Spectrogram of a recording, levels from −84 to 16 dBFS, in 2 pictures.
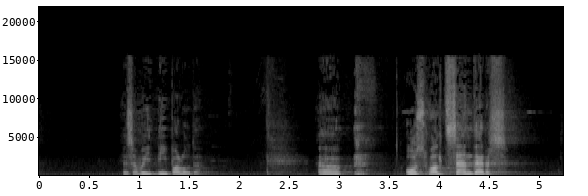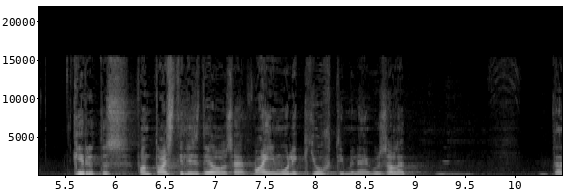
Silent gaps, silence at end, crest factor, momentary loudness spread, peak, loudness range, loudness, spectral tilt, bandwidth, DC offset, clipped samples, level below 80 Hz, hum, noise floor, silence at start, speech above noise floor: none; 0 s; 20 dB; 13 LU; -10 dBFS; 6 LU; -28 LUFS; -4.5 dB/octave; 16 kHz; under 0.1%; under 0.1%; -62 dBFS; none; -68 dBFS; 0.85 s; 40 dB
